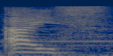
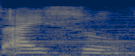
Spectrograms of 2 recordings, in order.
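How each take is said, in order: First: The final u vowel is silent. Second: The final u vowel is fully sounded. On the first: The speaker calls it right. "sino que ais" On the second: The speaker calls it wrong. "No decimos aisu"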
